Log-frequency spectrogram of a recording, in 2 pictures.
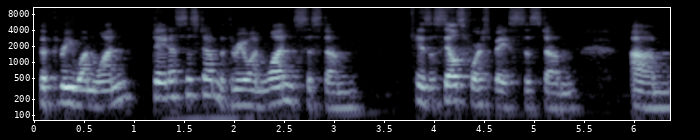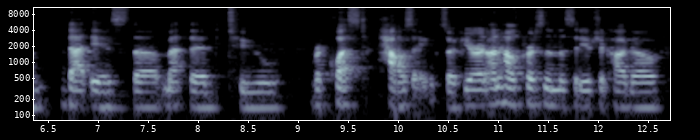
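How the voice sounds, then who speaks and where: A woman's voice: deep voice, fairly even intonation, normal speed, a bit bright, low-quality recording. A woman answering audience questions at a tech meetup, casual and chatty with many fillers and restarts. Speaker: speaker on a city dashboard, chief of staff.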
